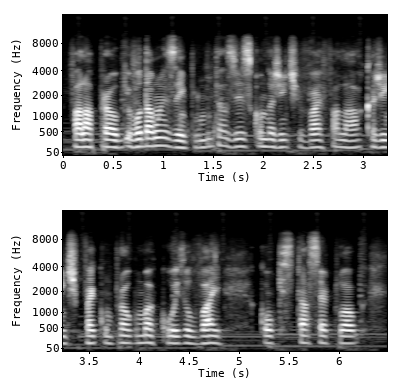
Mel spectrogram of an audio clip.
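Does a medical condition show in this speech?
No.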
